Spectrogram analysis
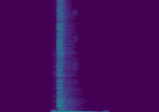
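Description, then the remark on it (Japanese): A front door swings shut with a solid thud, followed a moment later by a short, sharp click like a lock being turned. Nobody speaks. “早く入って。寒いから。あ、鍵閉めといてね。”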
